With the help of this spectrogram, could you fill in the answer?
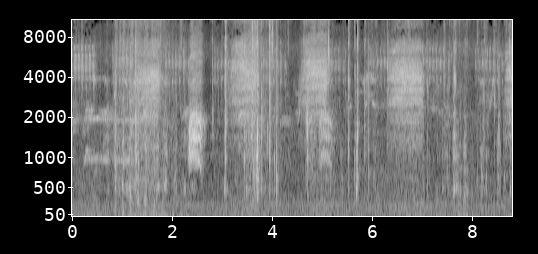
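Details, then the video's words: A crow gives three or four harsh, nasal caws spaced over several seconds, amid crows fighting for food, over a constant noisy background of distant voices and bustle. "Clear crystal Crow bird Crowing sounds | কাকের ডাক Crow Sound"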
